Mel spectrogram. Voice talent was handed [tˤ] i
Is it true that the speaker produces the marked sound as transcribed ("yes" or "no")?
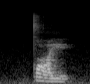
yes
